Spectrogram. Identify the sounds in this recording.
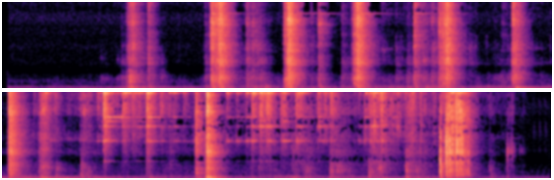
door, keys, footsteps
